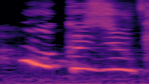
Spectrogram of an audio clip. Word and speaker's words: Kuzuki: I knew you were the most intense person Kazuki, I've ever Kuzuki. met. Oh, I guess I had his name wrong either way.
